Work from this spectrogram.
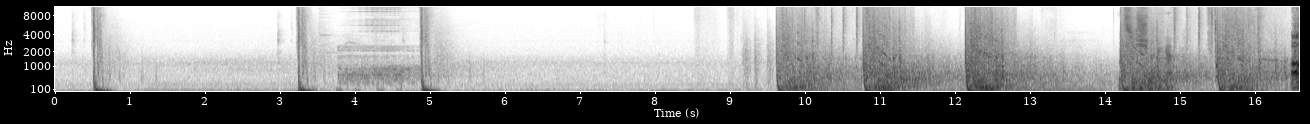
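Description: Gunfire in the video game Generation Zero: a few isolated sharp shots ring out early, then after a quiet stretch come loud, sustained bursts of shooting in several close-spaced volleys.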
